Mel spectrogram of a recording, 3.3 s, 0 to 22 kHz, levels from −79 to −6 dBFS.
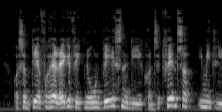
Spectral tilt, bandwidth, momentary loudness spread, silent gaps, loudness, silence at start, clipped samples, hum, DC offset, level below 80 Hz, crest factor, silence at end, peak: -4 dB/octave; 15.5 kHz; 11 LU; none; -27 LUFS; 0.2 s; under 0.1%; none; under 0.1%; -76 dBFS; 18 dB; 0 s; -8 dBFS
